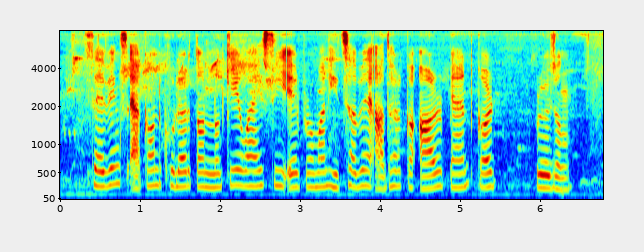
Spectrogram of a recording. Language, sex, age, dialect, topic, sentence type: Bengali, female, 18-24, Rajbangshi, banking, statement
